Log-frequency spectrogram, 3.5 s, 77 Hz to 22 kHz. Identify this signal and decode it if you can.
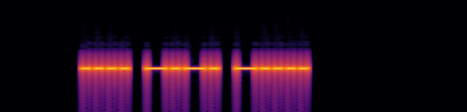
Morse code, heard as a keyed tone, about 25 wpm, 700 Hz. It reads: HC6
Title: Callsign Prefixes for Top 100 DXCC - 25wpm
